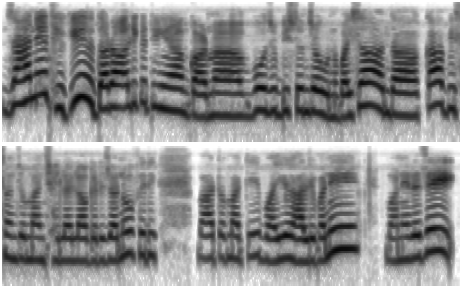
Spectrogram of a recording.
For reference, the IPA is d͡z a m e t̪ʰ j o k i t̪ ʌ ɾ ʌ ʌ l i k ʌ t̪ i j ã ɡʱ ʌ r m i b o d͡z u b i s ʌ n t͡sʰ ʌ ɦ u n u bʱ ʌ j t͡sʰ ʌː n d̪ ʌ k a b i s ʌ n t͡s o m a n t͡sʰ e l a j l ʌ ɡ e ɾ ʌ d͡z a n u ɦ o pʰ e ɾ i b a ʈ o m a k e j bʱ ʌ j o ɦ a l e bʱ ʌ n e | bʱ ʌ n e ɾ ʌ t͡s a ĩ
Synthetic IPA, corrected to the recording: d͡z a n e t̪ʰ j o k i t̪ ʌ ɾ ʌ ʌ l i k ʌ t̪ i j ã ɡʱ ʌ r m a b o d͡z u b i s ʌ n t͡s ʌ ɦ u n u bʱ ʌ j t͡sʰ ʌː n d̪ ʌ k a b i s ʌ n t͡s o m a n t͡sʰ e l a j l ʌ ɡ e ɾ ʌ d͡z a n u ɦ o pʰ e ɾ i b a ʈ o m a k e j bʱ ʌ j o ɦ a l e bʱ ʌ n e | bʱ ʌ n e ɾ ʌ t͡s a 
